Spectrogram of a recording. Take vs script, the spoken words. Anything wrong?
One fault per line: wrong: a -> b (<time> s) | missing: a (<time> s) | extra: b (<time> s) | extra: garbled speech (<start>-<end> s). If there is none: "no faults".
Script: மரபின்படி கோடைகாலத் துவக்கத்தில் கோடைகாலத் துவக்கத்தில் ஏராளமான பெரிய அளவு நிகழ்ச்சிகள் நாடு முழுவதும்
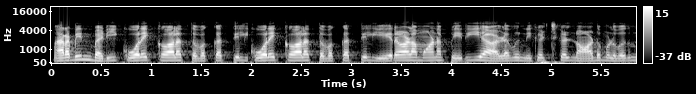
no faults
